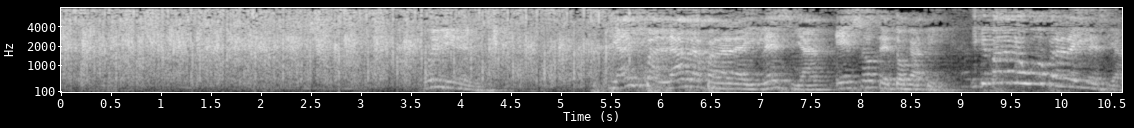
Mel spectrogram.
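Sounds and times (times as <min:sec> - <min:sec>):
audience applause: 0:00.0 - 0:05.8
speech: 0:05.6 - 0:10.5.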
